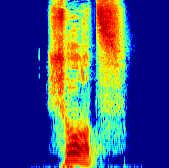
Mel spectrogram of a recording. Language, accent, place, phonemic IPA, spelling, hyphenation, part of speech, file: German, Germany, Berlin, /ʃʊʁt͡s/, Schurz, Schurz, noun, De-Schurz.ogg
- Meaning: apron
